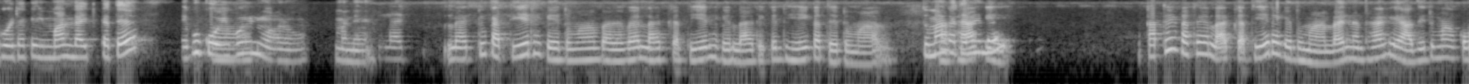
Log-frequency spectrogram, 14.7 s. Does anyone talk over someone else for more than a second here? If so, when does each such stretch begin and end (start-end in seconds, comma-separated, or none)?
none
